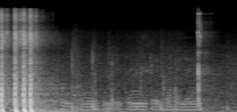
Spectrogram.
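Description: Gunfire in Call of Duty Warzone: a sharp burst of three or four close shots at the start, then quieter game noise and speech-like chatter, with one more crisp shot near the end.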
